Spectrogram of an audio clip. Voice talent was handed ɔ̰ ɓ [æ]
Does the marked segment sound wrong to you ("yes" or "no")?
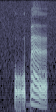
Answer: no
